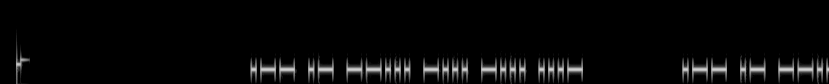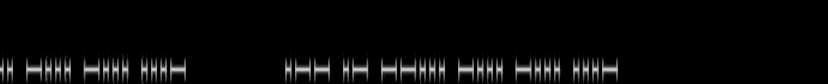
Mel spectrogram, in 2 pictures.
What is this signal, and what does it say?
Morse code, heard as a keyed tone, about 25 wpm, 700 Hz. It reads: WA7BBV WA7BBV WA7BBV
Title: USA Call Signs - 6 Characters - Repeated 3x - 25wpm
